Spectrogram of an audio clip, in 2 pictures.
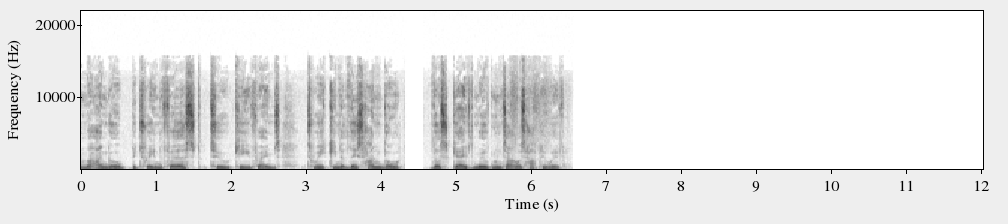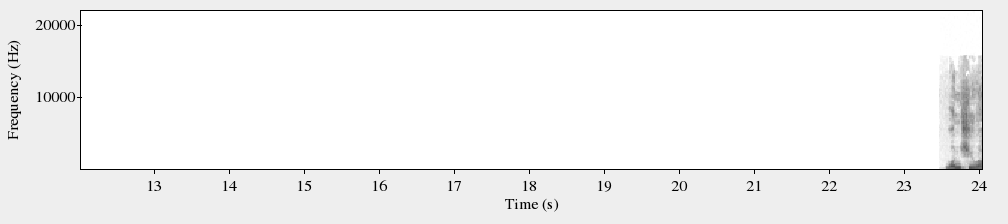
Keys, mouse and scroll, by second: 0.5-5.0 drag, 7.3 click, 8.5 g, 12.8 click, 14.1-23.2 drag.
